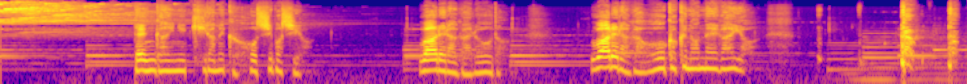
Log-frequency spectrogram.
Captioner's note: cough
